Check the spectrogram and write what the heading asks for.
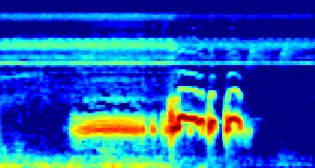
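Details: Short burst from a wild female zebra dove: a level purring trill rising into a loud, choppy cooing phrase, over light low background noise.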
